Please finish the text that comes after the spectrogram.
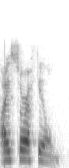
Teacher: we would add an intrusive R after the W after saw and before A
